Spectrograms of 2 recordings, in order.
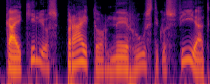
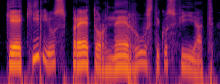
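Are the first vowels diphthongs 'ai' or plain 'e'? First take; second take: ai diphthongs; plain e. First: Caecilius and Praetor begin with the diphthong 'ai'. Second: Caecilius and Praetor begin with a plain 'e'. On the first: This is the standard city pronunciation. "em vez dele escrever ... com I" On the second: This mocks a rustic country accent. "ele trocou por E"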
